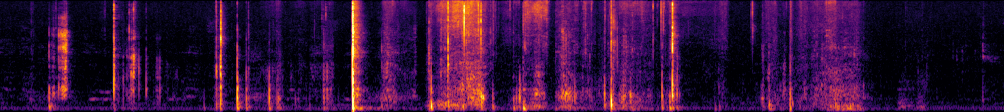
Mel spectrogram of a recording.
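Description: Butter slime being poked and squeezed in a small plastic pot, making scattered sticky clicks and pops. Denser stretches of squishing crackle come in the second half, and one sharper click comes about three and a half seconds in.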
